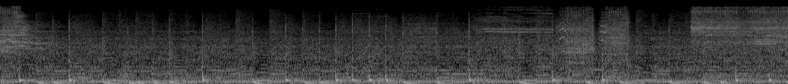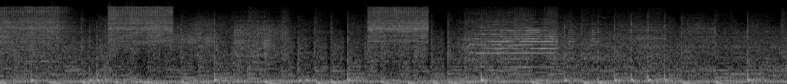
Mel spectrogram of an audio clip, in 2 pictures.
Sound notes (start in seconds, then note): 0.2 rock music; 0.2 saw machines whirring; 4.6 drills whirring; 6.8 saw machines whirring; 12.9 drill whirring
